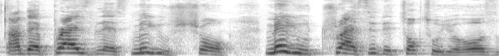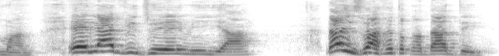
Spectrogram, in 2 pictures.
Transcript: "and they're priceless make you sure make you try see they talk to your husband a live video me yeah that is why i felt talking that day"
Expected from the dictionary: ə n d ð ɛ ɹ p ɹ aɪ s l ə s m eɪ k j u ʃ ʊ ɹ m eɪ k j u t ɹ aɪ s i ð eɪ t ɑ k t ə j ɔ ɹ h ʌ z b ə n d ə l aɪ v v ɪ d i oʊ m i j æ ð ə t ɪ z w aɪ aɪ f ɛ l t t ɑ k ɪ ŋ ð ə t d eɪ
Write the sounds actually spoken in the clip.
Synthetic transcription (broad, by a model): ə n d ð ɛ p ɹ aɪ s l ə s m eɪ k j u ʃ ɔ m eɪ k j u t ɹ aɪ s i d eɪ t ɑ k t ə j ɔ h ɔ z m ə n ə l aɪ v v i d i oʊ m i j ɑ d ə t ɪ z w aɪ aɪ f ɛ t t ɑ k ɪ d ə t d eɪ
